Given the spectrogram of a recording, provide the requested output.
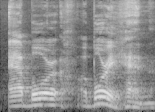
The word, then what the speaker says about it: Aborigen: It's not his favorite, her favorite, but this production is called P125 by Aborigen. That's how I'm pronouncing it.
